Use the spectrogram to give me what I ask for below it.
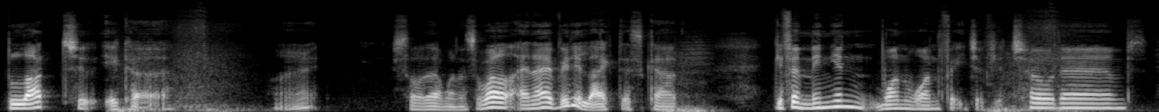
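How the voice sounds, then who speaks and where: A man's voice: a little high, lively intonation, a little slow, gravelly, dark tone. A man giving casual, off-the-cuff commentary as a gamer, thinking aloud and often trailing off. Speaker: gamer opening card packs.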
